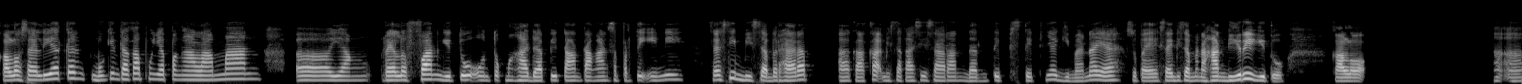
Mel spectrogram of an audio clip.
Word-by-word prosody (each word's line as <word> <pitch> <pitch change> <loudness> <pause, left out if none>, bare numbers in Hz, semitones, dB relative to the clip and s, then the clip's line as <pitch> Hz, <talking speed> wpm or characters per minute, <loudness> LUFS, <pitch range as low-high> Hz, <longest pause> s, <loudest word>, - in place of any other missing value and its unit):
kalau 195 +2 +5
saya 210 0 +2
lihat 245 +5 +3
kan 280 -1 +2
mungkin 205 +5 -3
Kakak 245 +2 +3
punya 240 -3 -1
pengalaman, 230 +4 +1 0.4
eee, 200 0 +3
yang 195 0 -4 0.2
relevan 205 +4 +5
gitu 195 +2 +2
untuk 195 +1 -5
menghadapi 185 -1 +1
tantangan 185 0 -1
seperti 175 +3 -5
ini. 225 +3 -4 0.3
Saya 210 - +2
sih 295 - -1
bisa 195 -4 0
berharap, 185 +4 +3 0.3
eee, 175 - -1
Kakak 170 -1 -1
bisa 175 +1 -7
kasih 175 +2 -4
saran 180 -1 -3
dan 165 -1 -4
tips-tipsnya 185 +4 -6
gimana 170 +4 -2
ya, 195 0 +2
supaya 165 -3 -2
saya 180 +1 0
bisa 185 0 0
menahan 180 +1 +4
diri 220 +8 +5
gitu, 150 -6 -1 0.4
kalau 160 -1 +2 1.3
Heeh,, 160 -1 -7
195 Hz, 150 wpm, -23 LUFS, 180-215 Hz, 1.3 s, kalau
